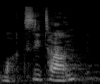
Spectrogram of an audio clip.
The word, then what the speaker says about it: L'Occitane: So, the L'Occitane family, I'll tell you a little bit about them if you don't know, and the way you pronounce it is L'Occitane.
